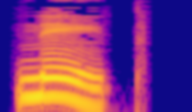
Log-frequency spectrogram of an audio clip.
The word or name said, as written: knape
